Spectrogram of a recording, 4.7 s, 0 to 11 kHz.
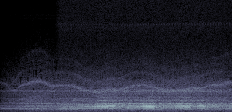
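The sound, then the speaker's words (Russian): A steam locomotive runs with a steady, heavy mechanical rumble and humming tones, growing slightly louder over a few seconds. No voices are present. “Так, в Барнауле была создана полностью женская паровозная бригада «8 марта».”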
